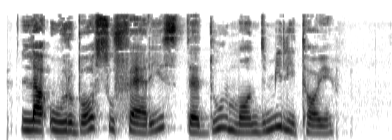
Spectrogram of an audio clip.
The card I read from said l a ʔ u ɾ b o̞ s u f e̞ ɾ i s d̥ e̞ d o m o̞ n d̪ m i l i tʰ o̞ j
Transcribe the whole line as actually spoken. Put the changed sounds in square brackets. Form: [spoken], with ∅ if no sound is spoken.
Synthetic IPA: l a ʔ u ɾ b o̞ s u f e̞ ɾ i s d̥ e̞ d [u] m o̞ n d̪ m i l i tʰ o̞ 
